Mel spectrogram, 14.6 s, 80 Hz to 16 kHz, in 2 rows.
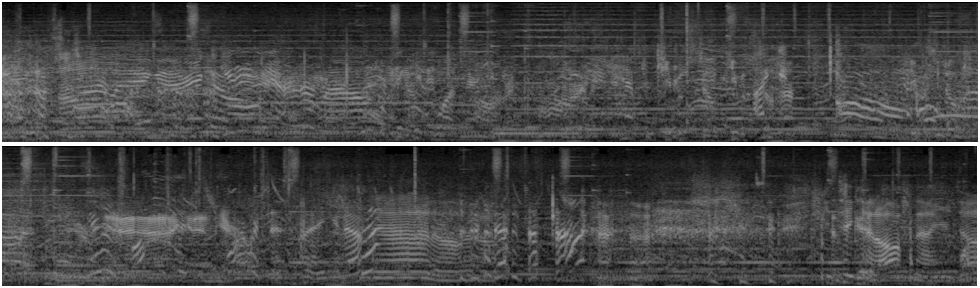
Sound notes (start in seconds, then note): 10.8 laughs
